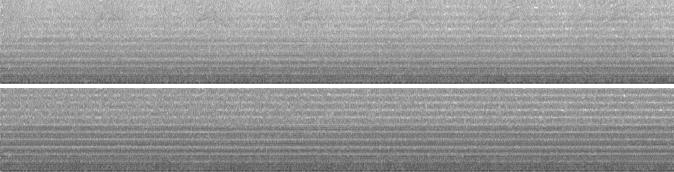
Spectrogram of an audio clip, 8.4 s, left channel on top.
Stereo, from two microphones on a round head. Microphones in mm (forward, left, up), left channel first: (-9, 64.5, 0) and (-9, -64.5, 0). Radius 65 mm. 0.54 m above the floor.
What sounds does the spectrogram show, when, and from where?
0.0 s a drone: 55° right (ahead or behind)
